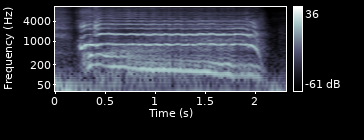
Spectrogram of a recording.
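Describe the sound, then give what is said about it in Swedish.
One loud Gothenburg power metal scream, held on a steady high pitch with slight vibrato for nearly two seconds before sliding down and cutting off. No talking. “vi avslutar alltid varje avsnitt i rockhyllan med ett tvättäkta, i det här fallet, Göteborgs power metal-skrik”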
